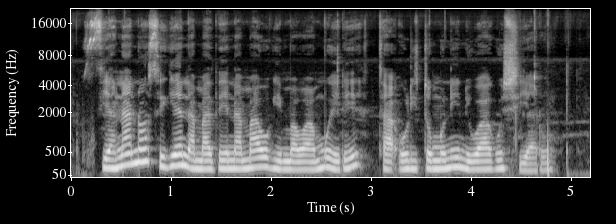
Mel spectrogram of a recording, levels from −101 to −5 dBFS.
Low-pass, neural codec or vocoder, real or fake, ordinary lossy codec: none; none; real; none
